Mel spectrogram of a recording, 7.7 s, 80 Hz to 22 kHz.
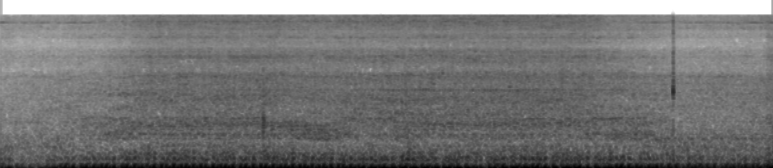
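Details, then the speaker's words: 1980 Pontiac Trans Am Turbo 301 V8 after sitting 18 years, idling on the alternator after the booster is disconnected, not overheating: steady, smooth low rumble with even firing and no misses or knocks; normal idle. "just amazing 18 years and it's just sitting here effortlessly idling away that's it's that's just fantastic"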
